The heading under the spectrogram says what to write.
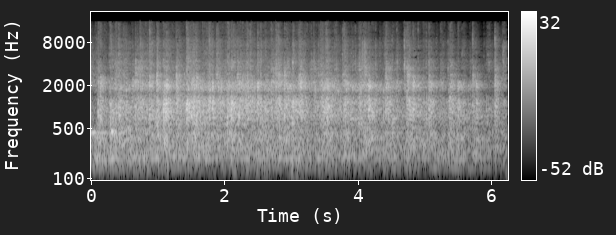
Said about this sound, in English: I thought the men would clap for me.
